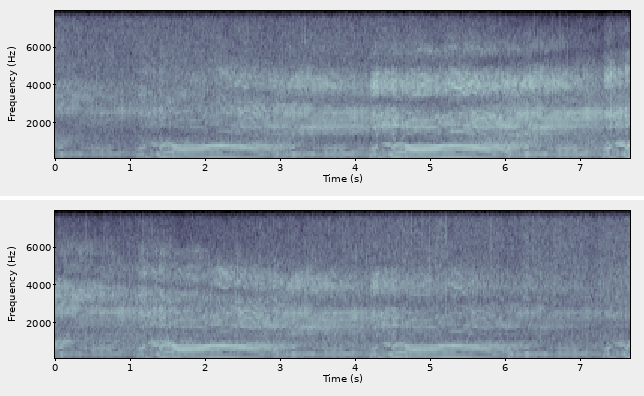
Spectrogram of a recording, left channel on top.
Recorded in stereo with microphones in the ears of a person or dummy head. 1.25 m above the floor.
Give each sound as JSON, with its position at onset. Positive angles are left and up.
{"t": 0.0, "sound": "a motorcycle", "side_deg": -30}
